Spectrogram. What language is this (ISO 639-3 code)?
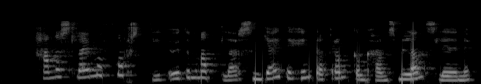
isl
